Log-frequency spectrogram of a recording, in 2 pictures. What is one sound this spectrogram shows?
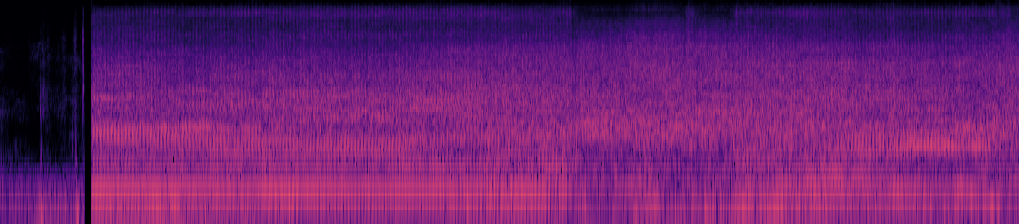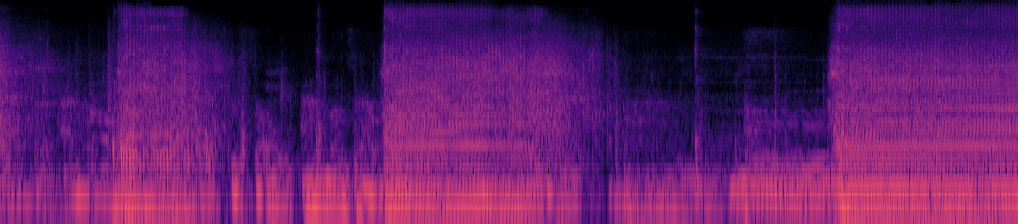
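A power chisel hammers loudly at plaster and masonry.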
